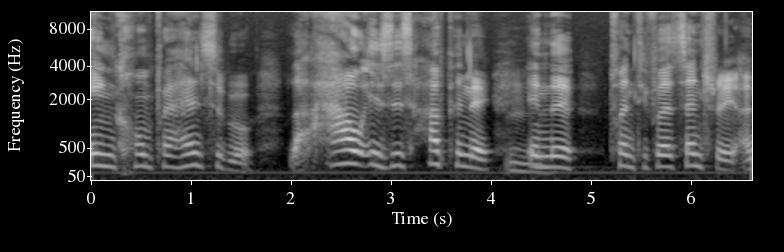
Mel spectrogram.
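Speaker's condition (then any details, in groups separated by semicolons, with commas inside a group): Cerebral palsy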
